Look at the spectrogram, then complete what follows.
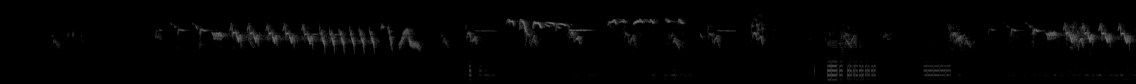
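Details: European robin giving high, varied song phrases: a rapid descending series of buzzy notes, then thin whistles and sharp trills. Steady low humming tones run beneath the second half.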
